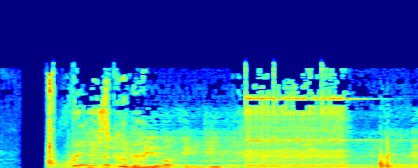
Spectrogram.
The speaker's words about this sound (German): und zwar, wenn das Telefon klingelt. Das Telefon klingelt zu Hause bei Klots Frau, ich habe gerade den Namen vergessen, und sie sagt dann, sie ruft zum Telefon, ja, ich komme.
